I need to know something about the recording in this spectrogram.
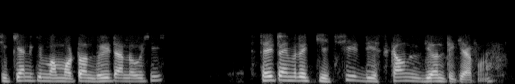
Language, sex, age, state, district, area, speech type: Odia, male, 30-45, Odisha, Bargarh, urban, conversation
